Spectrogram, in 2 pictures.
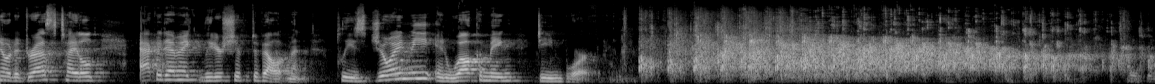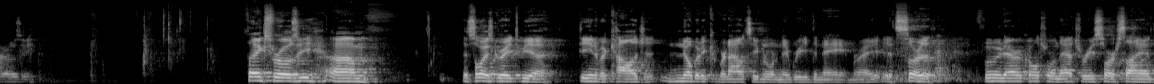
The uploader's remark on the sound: This episode is a recording of the University of Minnesota panel discussion.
